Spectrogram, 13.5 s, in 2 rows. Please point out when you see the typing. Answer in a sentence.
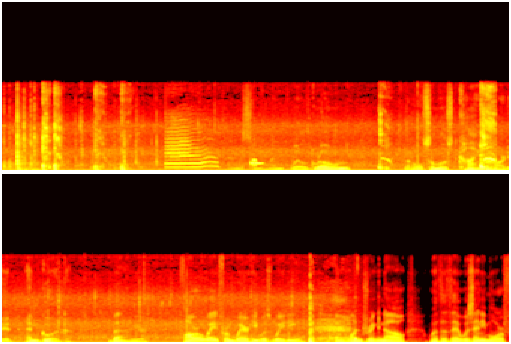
You can hear the typing from 0.0 to 2.3 s.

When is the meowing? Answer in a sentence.
You can hear the meowing from 2.1 to 3.5 s.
